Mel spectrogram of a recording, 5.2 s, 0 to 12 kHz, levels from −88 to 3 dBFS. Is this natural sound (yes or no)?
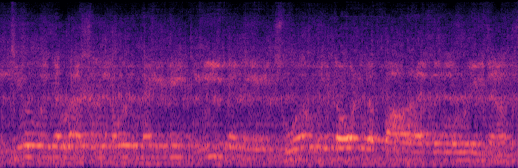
no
